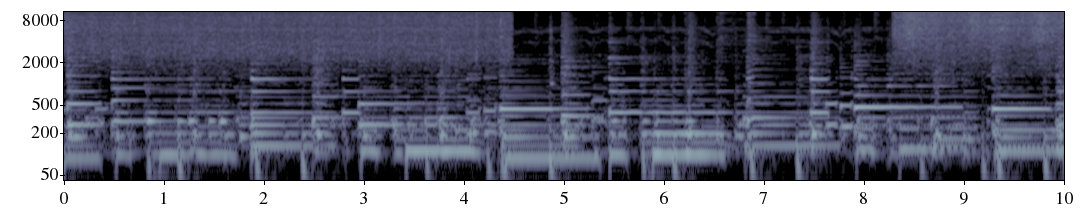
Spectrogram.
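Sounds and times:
vegetables sizzling in oil: 0.0 - 4.5, 8.3 - 10.0
background music: 0.0 - 10.0.

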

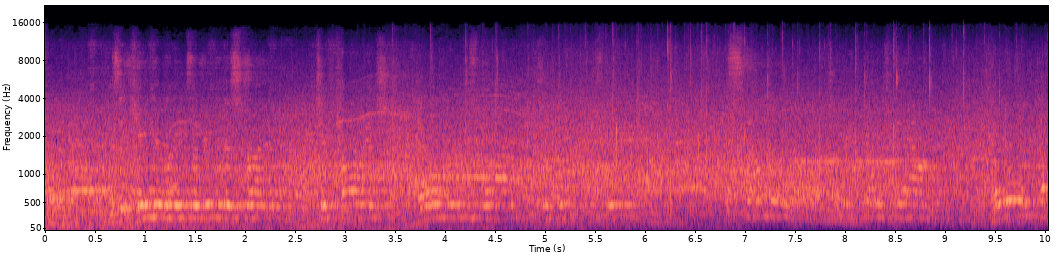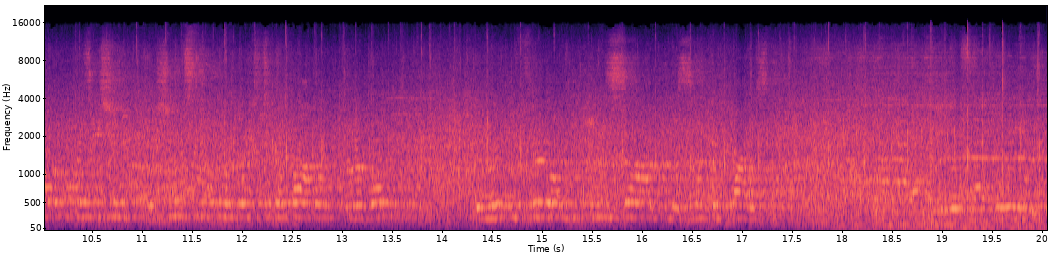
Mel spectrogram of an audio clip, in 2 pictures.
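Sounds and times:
crowd cheering and applauding: 0.0 - 20.0
announcer talking over loudspeaker: 6.8 - 13.6, 14.3 - 17.4, 18.7 - 20.0.

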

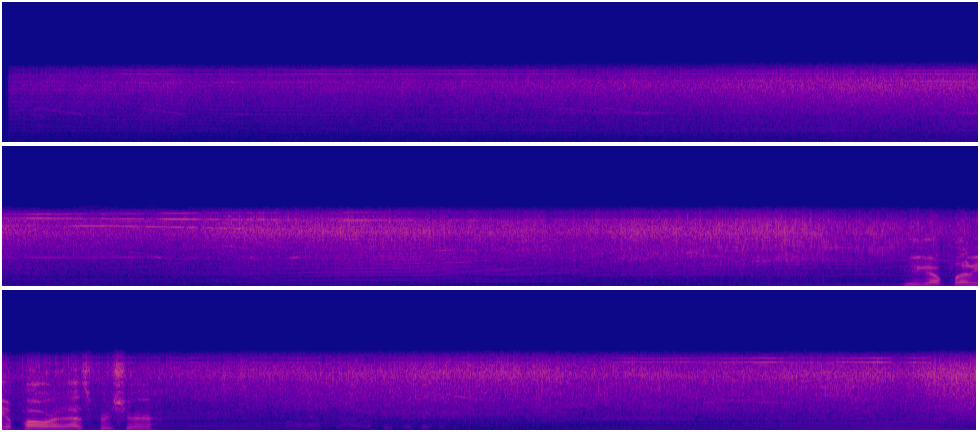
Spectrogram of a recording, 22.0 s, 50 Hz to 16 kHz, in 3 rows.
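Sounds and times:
electric motor and propeller whining: 0.1 - 21.9.

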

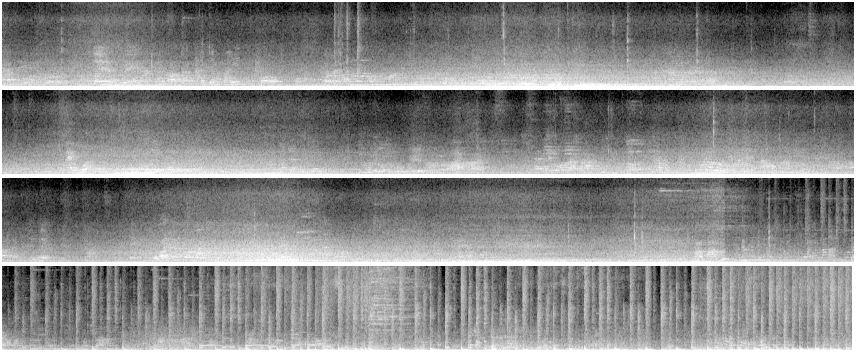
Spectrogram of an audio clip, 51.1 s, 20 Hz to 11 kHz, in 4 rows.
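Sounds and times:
indistinct voices talking: 0.0 - 51.0
passing road traffic: 0.0 - 51.0
background voices: 27.9 - 51.0.

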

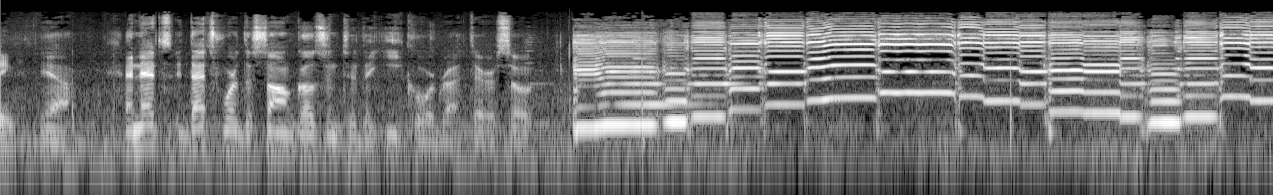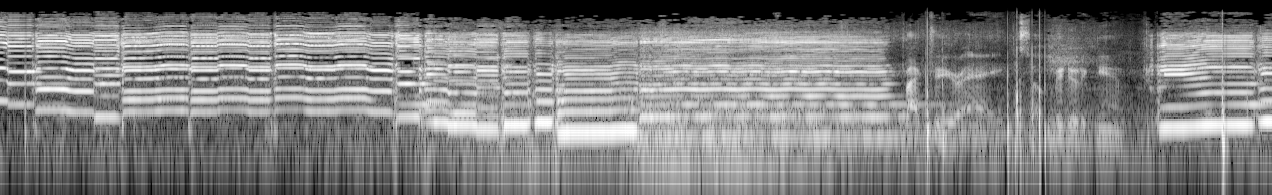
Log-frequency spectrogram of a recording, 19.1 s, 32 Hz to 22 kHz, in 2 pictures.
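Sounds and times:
solo fiddle playing: 3.9 - 17.0, 18.0 - 19.0.

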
